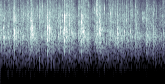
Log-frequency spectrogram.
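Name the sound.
audience applauding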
